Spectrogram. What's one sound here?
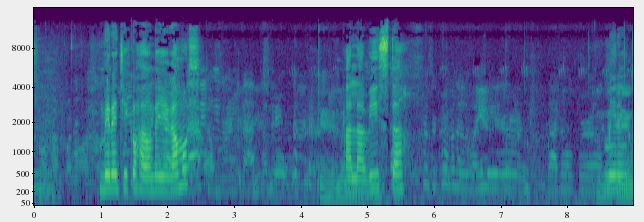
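People chat quietly outdoors.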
